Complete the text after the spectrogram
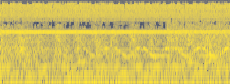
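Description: An ambulance siren wails in a steady rising-and-falling pattern, fairly loud over a constant wash of street and traffic noise, with no one speaking.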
